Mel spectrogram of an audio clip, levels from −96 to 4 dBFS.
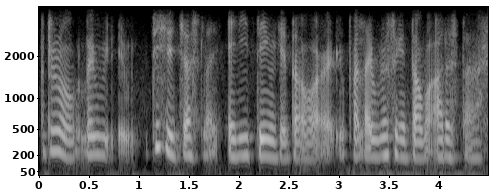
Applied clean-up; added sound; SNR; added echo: neural mask model Resemble Enhance denoiser.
